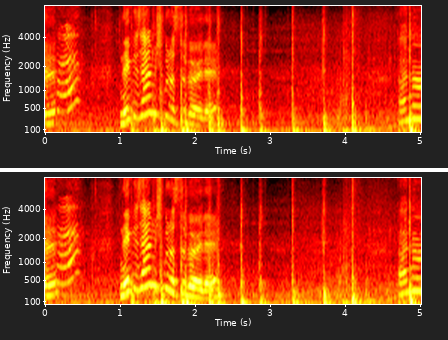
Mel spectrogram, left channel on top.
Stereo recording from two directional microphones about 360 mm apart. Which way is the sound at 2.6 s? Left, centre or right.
Left.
